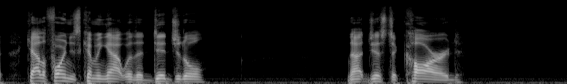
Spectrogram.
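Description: A middle-aged man talks calmly and closely into a microphone.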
